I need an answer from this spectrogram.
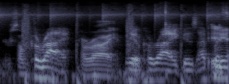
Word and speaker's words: Karai: And I do know it's hard to pronounce. It's Karine or something. Karai.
